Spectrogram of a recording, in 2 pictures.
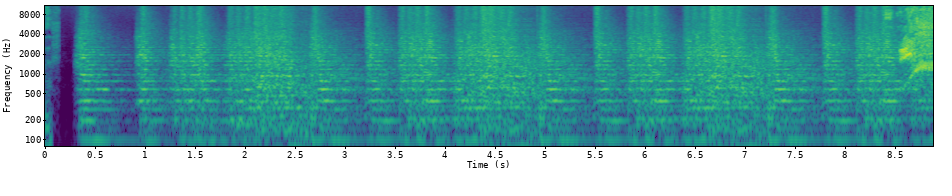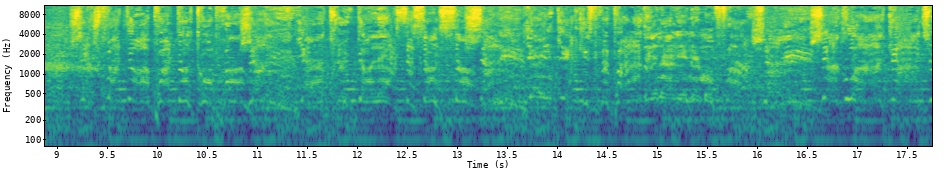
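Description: A loud rap mashup bootleg plays throughout, starting with sustained brassy tones over punchy rhythmic hits, then bursting into a denser, brighter section with shouted vocals around halfway.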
